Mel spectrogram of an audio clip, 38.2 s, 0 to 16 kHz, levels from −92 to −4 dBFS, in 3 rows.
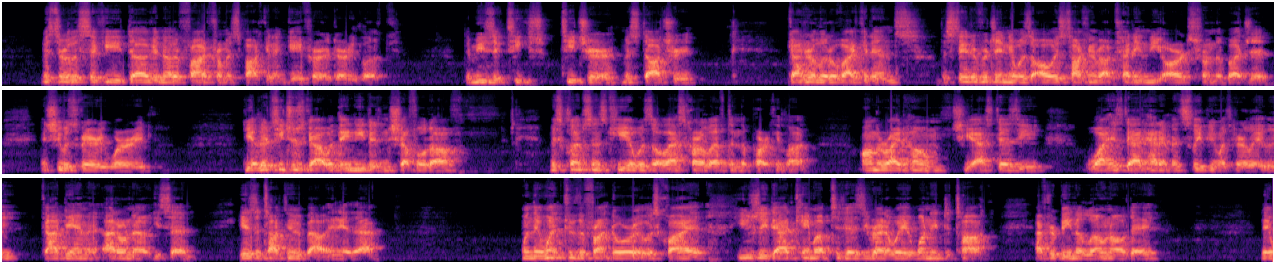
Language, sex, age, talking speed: English, male, 30-49, 195 wpm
